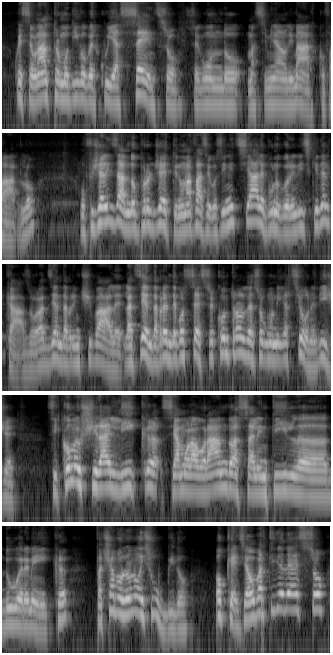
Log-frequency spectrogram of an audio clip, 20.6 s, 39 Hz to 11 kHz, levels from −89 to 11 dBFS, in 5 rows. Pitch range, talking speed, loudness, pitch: 140-185 Hz, 165 wpm, -24 LUFS, 160 Hz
